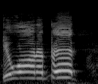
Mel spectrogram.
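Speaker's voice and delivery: loud, high-pitched shout. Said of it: "I yell out".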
